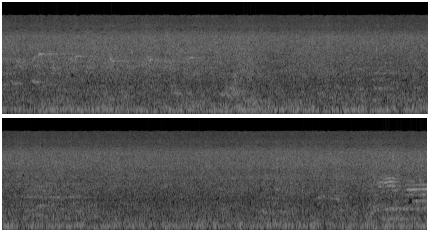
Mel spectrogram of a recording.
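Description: Steady open-air background noise by an outdoor swimming pool, with a few faint high calls scattered through it.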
